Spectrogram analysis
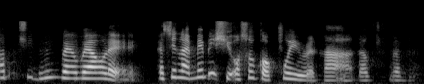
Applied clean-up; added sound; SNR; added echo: neural mask model DeepFilterNet 3.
